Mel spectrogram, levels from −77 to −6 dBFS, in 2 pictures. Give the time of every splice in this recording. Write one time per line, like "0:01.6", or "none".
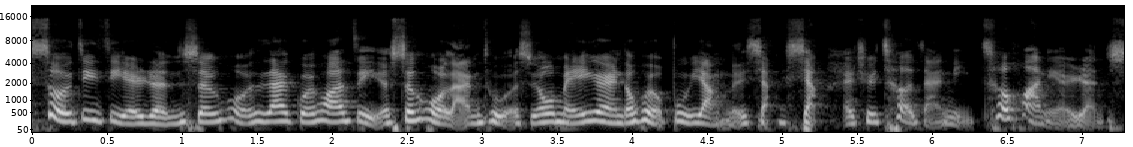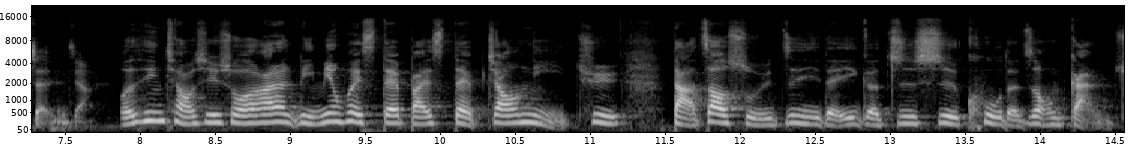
0:05.4
0:07.9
